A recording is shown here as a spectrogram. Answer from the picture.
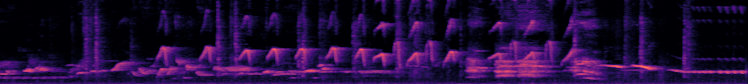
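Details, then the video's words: White-rumped shama in full song after its moult, pouring out rapid rising whistles and clicks in a crowded, varied stream, ending in a long drawn whistle. "Murai Gacor setelah mabung"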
